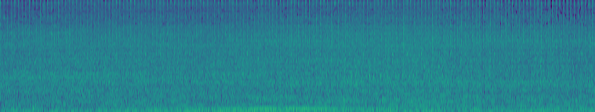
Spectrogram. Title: Ticking sound from engine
